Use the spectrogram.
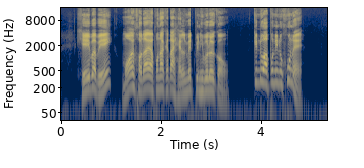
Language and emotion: Assamese, angry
